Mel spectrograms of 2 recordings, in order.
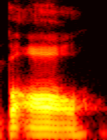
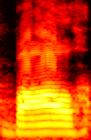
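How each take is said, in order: First: The word has a glottal stop in the middle. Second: The word is said smoothly without a glottal stop. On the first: "So in the original, it would be Baal" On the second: "Sometimes I've heard this pronounced Baal"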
